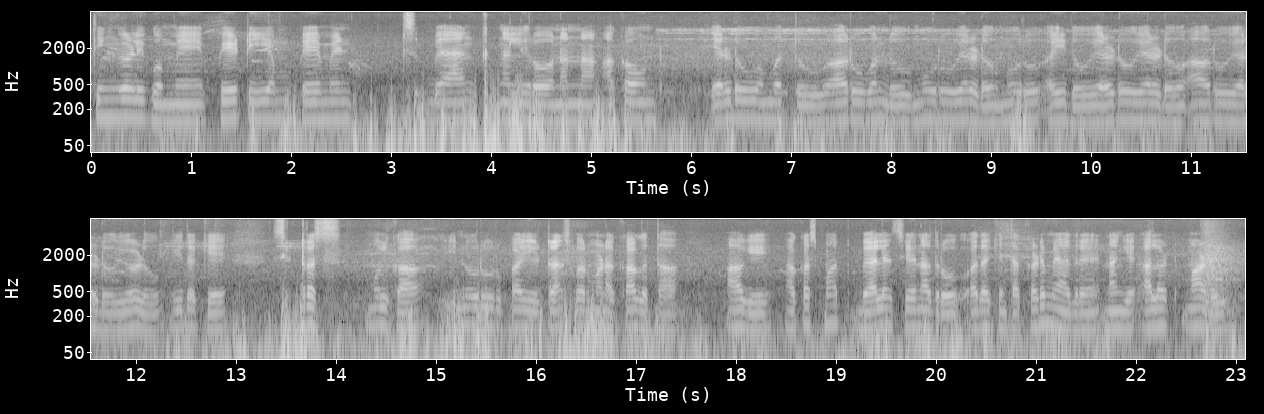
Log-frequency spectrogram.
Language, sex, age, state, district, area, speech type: Kannada, male, 45-60, Karnataka, Bangalore Urban, rural, read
